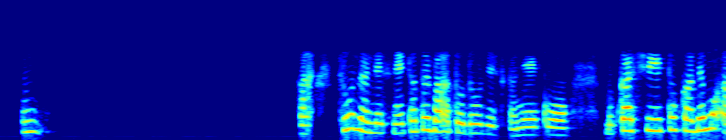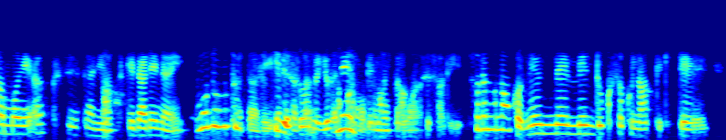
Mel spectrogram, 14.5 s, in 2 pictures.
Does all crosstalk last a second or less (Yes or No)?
No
